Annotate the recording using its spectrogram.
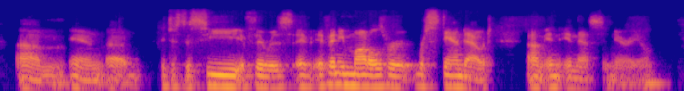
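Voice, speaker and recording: Vocal fry runs through this man's voice. He talks at a moderate pace with a medium pitch. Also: ordinary pitch variation. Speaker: researcher presenting data science results. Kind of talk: conference presentation. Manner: halting, many fillers.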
